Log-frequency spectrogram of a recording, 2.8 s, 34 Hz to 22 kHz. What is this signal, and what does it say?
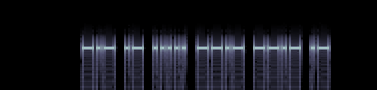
Morse code, heard as a keyed tone, about 46 wpm, 700 Hz. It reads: KA5QQA
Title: NA SOTA Chaser Callsigns 45wpm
